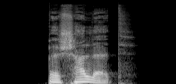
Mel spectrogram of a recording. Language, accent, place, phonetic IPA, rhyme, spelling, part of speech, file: German, Germany, Berlin, [bəˈʃalət], -alət, beschallet, verb, De-beschallet.ogg
- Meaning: second-person plural subjunctive I of beschallen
